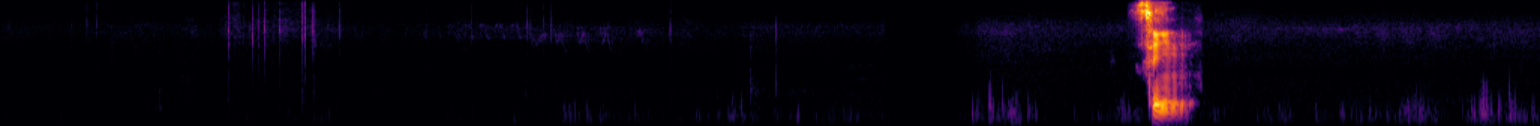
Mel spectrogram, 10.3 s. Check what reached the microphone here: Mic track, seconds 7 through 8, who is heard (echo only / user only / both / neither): user only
